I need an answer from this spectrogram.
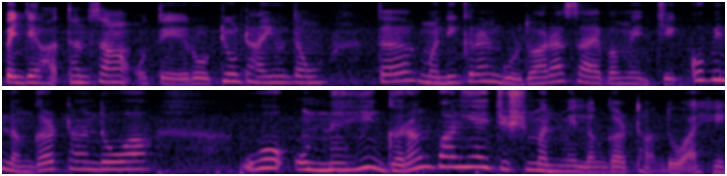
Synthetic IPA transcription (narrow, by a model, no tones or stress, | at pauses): pɐ̃ɦɪ̃ɲ̆d͡ʑeɦɐt̪ʰənɪ̆sãʊ̰t̪eɾoːʈijũʈʰaːɦijũt̪ʰɐũ | t̪ɐmɐnikəɾəɽ̃ɡʊɾd̪ʋaːɾasaːɦɪbəmẽd͡ʑeːkobɪlɐ̃ŋɡəɾʈʰə̃ə̃n̆d̪oaːɦ | ʊɦoʊnɦĩɡɐɾəmpaːɽ̃iɛ̃ːd͡ʑʊʃmənɪ̆mẽlɐ̃ŋɡəɾʈʰɐ̃ə̰̃n̆d̪o̰a̰ːɦeː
